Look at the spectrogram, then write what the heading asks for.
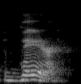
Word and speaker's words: there: Entonces la versión correcta es there. There. T-H-E-R-E. There. Y la pronunciación de la TH siempre es como que un soplido o vientecito así como there.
